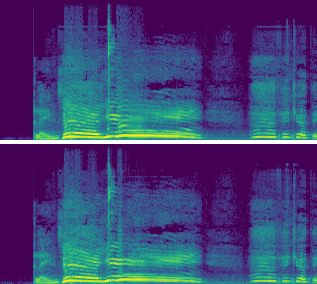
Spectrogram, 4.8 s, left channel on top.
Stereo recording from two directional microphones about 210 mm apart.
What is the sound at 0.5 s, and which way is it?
A child's voice, centre (ahead or behind).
